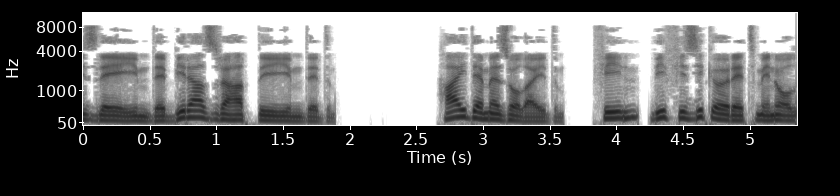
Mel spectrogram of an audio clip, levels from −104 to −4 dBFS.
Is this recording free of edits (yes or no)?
yes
